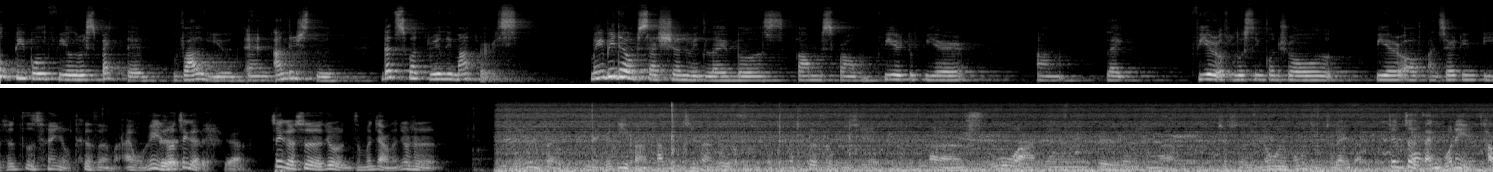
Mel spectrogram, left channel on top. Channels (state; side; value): different; both; correlation 0.00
